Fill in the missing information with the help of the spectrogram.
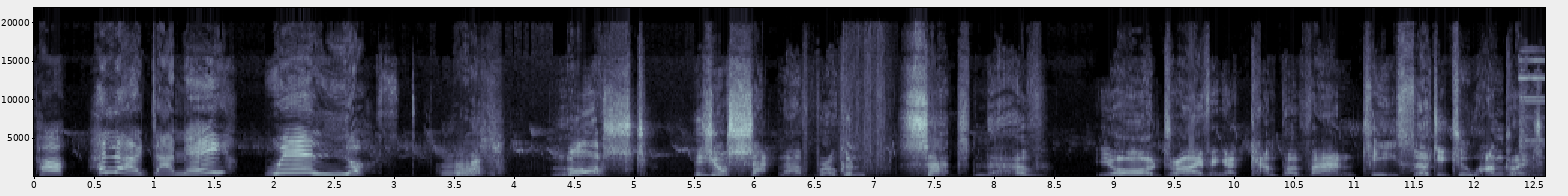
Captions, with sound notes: Hello, Danny. We're lost! (BARKS) Lost? Is your Sat Nav broken? Sat Nav? You're driving a camper van T3200.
